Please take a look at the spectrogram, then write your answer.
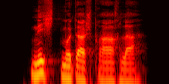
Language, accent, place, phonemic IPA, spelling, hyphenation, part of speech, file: German, Germany, Berlin, /ˈnɪçtˌmʊtɐʃpʁaːxlɐ/, Nichtmuttersprachler, Nicht‧mut‧ter‧sprach‧ler, noun, De-Nichtmuttersprachler.ogg
- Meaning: non-native speaker (male or of unspecified gender)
